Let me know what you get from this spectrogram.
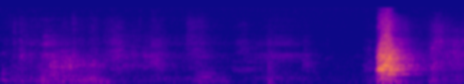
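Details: Staffordshire Bull Terrier puppies, two dogs, playing together indoors: soft low growling grumbles, then one sharp, loud bark near the end followed by a brief quieter yelp.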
